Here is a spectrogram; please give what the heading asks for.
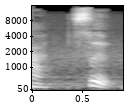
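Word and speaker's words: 四: 4 เลข 4 ใน ภาษา จีน อ่าน ว่า ซื่อ ก็ จะ เริ่ม จาก ขีด ด้าน ซ้าย ก่อน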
